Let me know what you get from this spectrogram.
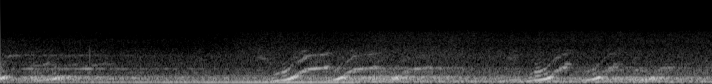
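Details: Humpback whale song: low moaning tones overlaid by rising upsweeps climbing to high whistles in pairs, with a steady low hum during the first half.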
